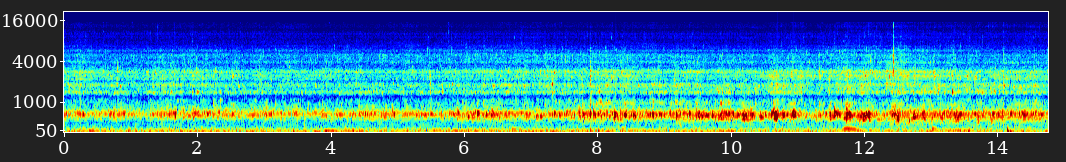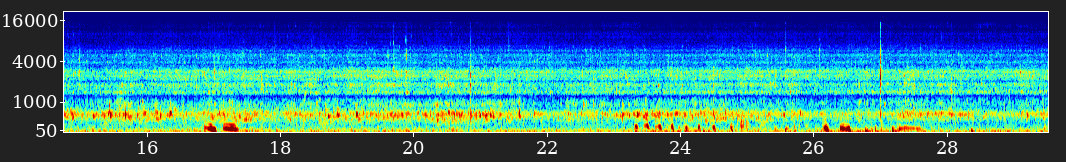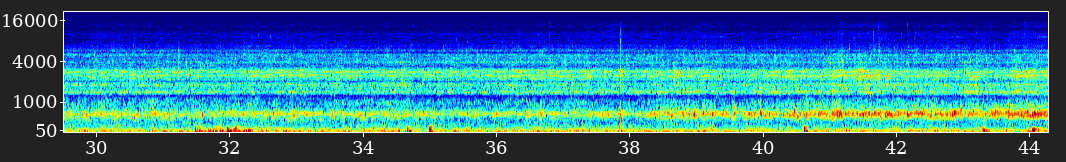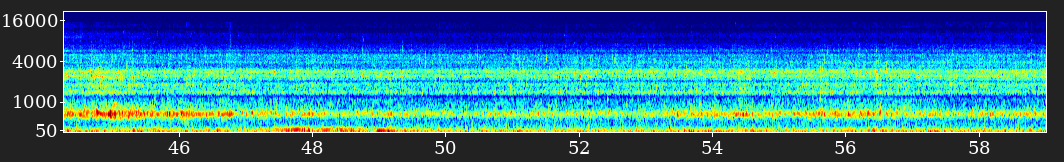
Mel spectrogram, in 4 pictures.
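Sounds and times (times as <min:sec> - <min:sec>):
muffled underwater water noise: 0:00.0 - 0:59.0.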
